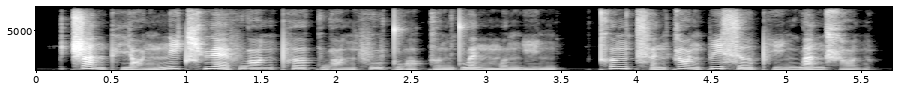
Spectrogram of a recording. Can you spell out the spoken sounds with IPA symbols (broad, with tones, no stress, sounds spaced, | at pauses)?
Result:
ʈ͡ʂ a˥˨ n pʰ j ɑ˨˩ ŋ n̪ i˦ t͡ɕʰ ɥ ɛ˥˨ f w ɑ˦ ŋ pʰ ɤ˦ k w ɑ˨˩ ŋ f u˦ t̪ w ɔ˨˦ k ɤ˨˩ ŋ t̪ w ə˥˨ n m ɤ˨˩ ŋ i˥˨ ŋ | kʰ ɤ˦ ŋ t͡sʰ ə˨˦ n k ɑ˥˨ ŋ p i˦ s ɹ̩˦ pʰ i˨˦ ŋ w a˦ n x ɑ˨˦ ŋ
